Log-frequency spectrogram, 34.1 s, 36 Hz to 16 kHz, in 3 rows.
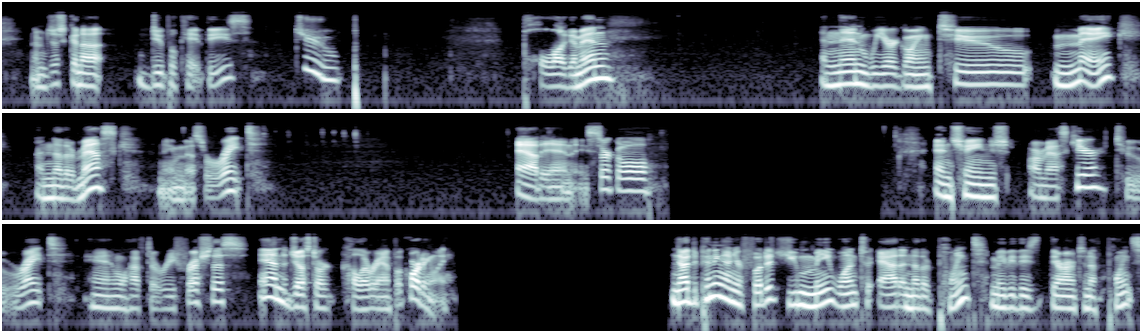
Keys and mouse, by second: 2.5 shift+d, 3.3 click, 5.7 click, 7.0 middle click, 7.9 ctrl+shift+click, 11.3 middle click, 11.8 click, 13.4-14.8 typing, 16.4 shift+a, 17.0 click, 18.0 g, 18.2 click, 18.8 click, 19.3 middle click, 19.6 click, 19.8 click, 20.2 middle click, 21.6 click, 23.5 middle click, 24.7 click, 25.5 middle click, 27.3 click, 29.1 middle click, 29.4 click.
